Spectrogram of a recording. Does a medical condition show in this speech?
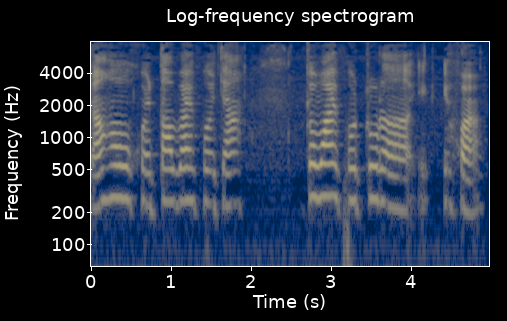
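Yes: cerebellar atrophy, hereditary; familial, mother, uncle and aunt died of it, untreatable, slurred speech first, then weak hands, no medication, about ten years given; muffled articulation, tongue not nimble, listeners struggle to understand.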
